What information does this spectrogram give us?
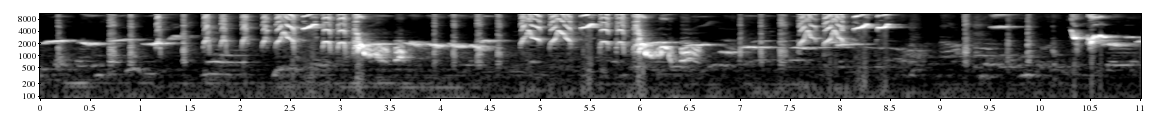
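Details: White-rumped shama in fighting song, full of fills, played to lure birds: phrases of clear whistles mixed with harsh, buzzy high bursts and rich warbling, broken by short silences.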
